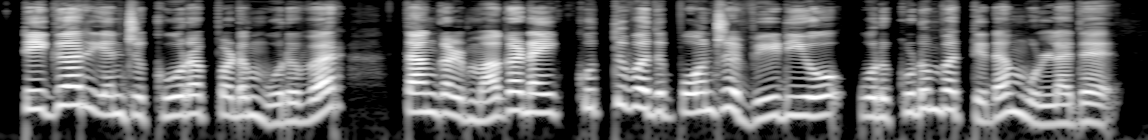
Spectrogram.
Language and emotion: Tamil, neutral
